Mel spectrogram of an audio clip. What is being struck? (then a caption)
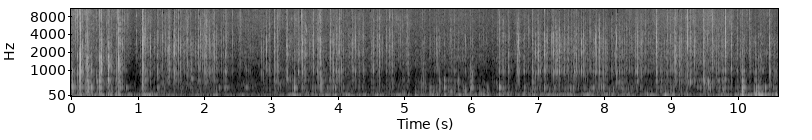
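Plastic sports water bottle. A dark plastic sports water bottle with a loop cap, hollow and partly filled with water, is held up and tapped and scratched with fingertips and nails. The result is a fast, irregular stream of short, dry plastic clicks and scratchy crinkles over a soft, low, hollow thump, with a louder flurry at the start and again near the end.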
